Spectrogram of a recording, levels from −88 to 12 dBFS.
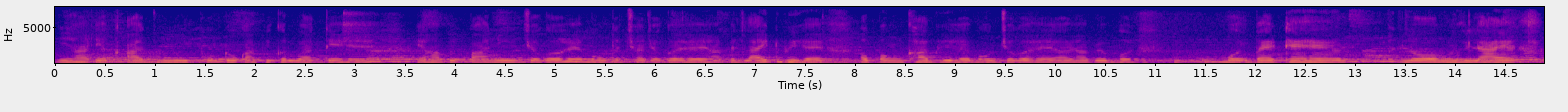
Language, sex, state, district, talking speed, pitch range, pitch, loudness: Hindi, male, Chhattisgarh, Sarguja, 135 wpm, 200-210 Hz, 205 Hz, -33 LUFS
